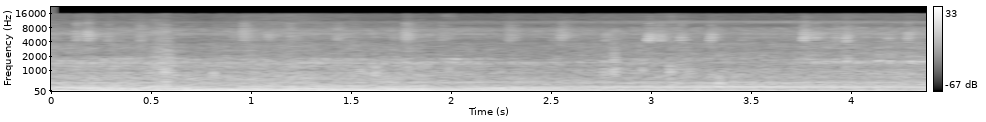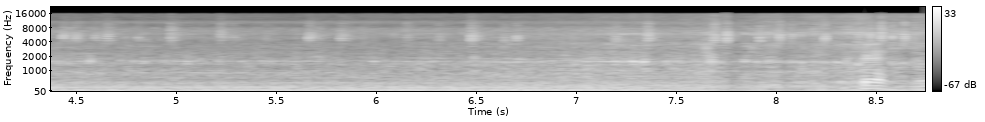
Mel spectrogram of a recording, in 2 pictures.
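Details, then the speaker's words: Proton Persona Campro at idle after plug and connector repair: light regular chirping about three times a second over an even idle; suspected belt tensioner bearing, fan bearing also stiffening. "Ada bunyi cekritik sikit. Biasa tu bunyi tensioner. Bearing tensioner."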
